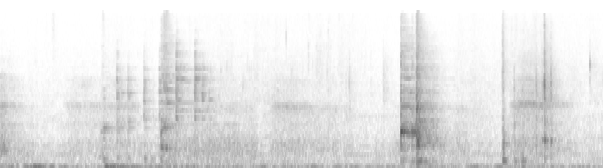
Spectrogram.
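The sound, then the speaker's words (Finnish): Dry quinoa grains rattle and hiss as they are poured into a pot of boiling water to cook, in a few noisy bursts with light clinks of cookware in between. No one speaks. “Ja nythän meillä kiehuu tuolla myös vesi. Eli kvinoat pannaan hautumaan tonne noin.”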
